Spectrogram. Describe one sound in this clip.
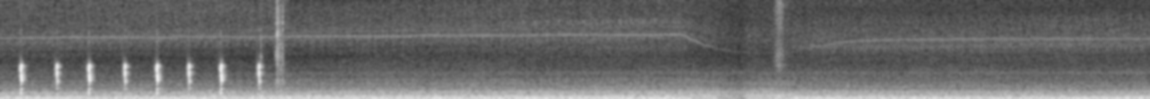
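A truck engine drones steadily at speed.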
